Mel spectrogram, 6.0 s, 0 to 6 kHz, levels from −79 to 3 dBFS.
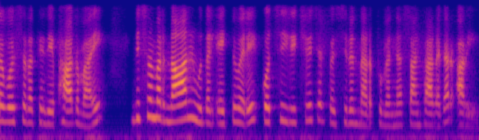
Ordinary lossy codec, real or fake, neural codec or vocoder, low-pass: none; fake; codec, 24 kHz, 0.9 kbps, WavTokenizer, large speech release; 5.4 kHz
